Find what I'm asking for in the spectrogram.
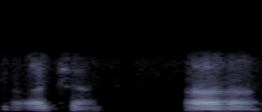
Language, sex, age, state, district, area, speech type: Marathi, female, 18-30, Maharashtra, Nashik, urban, conversation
